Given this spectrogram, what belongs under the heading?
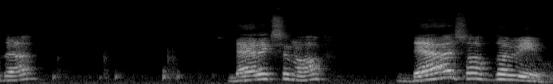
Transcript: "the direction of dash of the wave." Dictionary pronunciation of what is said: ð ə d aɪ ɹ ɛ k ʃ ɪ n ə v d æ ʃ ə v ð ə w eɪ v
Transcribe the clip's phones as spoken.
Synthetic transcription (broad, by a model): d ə d aɪ ɹ ɛ k ʃ ɪ n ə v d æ s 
